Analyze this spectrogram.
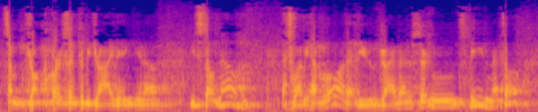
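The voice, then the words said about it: American accent. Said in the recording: “he heard my accent, and he realized, you're from overseas. Americans have very distinctive accents.”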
